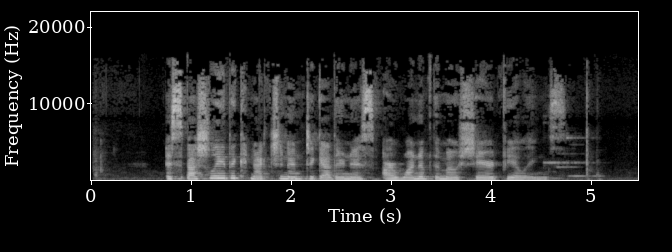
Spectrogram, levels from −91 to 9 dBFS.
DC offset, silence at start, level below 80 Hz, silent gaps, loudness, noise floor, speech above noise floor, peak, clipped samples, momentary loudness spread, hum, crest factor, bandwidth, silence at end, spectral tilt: under 0.1%; 0.05 s; -68 dBFS; none; -21 LUFS; -60 dBFS; 38 dB; -2 dBFS; under 0.1%; 12 LU; none; 22 dB; 16.5 kHz; 0.4 s; -2 dB/octave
